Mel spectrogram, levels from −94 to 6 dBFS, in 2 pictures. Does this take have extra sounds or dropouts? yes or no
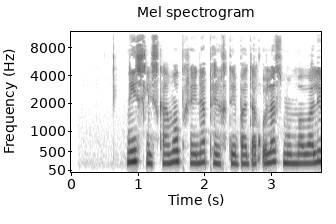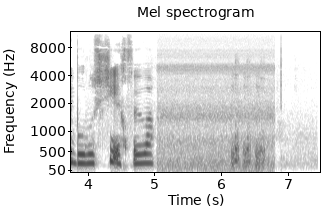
yes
